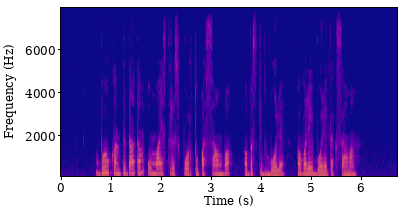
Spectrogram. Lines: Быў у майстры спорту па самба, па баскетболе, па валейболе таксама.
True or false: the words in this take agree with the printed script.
false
